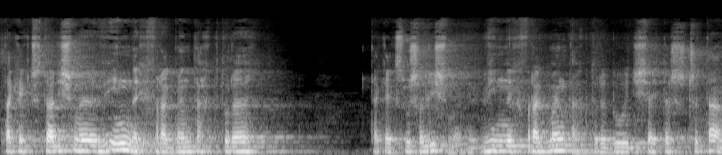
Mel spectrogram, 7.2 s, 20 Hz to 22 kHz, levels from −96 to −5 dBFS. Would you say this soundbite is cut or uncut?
uncut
